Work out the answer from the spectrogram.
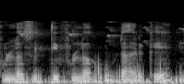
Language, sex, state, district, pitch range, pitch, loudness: Tamil, male, Tamil Nadu, Nilgiris, 100-110 Hz, 105 Hz, -16 LUFS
